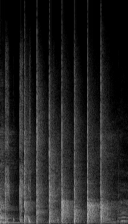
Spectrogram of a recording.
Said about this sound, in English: Let's applaud this for a second.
